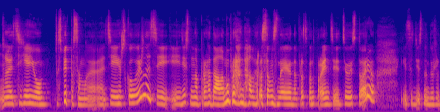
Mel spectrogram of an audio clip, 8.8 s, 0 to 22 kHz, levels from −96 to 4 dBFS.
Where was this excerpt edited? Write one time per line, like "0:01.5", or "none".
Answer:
0:01.0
